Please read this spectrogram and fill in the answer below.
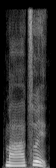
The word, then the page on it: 麻醉: má zuì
